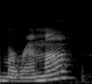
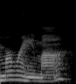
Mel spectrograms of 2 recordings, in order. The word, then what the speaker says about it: Maremma: They are, for those of you who don't know, they are an Italian sheepdog, and the breed is called Maremma. Sometimes pronounced Maremma, but we call them Maremma, and they're just adorable.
